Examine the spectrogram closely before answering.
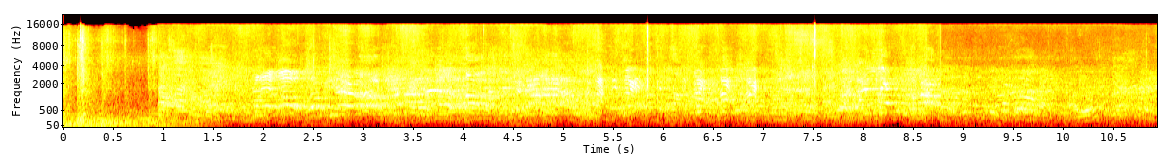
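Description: Several men chatter nearby.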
